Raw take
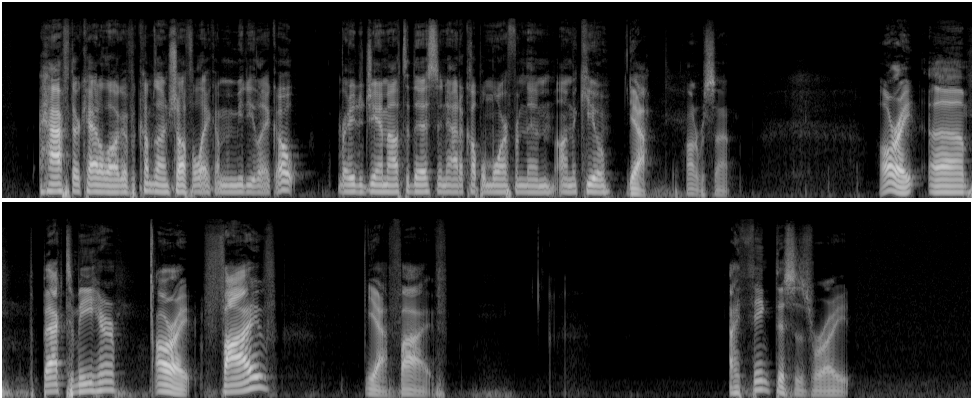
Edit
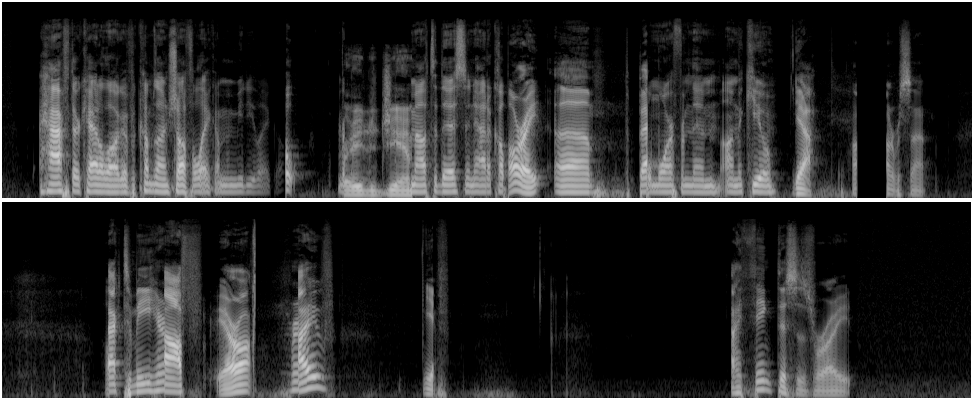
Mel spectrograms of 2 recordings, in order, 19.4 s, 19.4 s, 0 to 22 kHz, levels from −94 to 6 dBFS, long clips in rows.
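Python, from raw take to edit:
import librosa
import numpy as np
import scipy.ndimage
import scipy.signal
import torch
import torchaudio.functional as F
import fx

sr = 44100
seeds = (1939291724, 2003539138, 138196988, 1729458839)

y = fx.studio_fade_out(x, sr, start_s=1.84, length_s=1.0)
y = fx.edit(y, sr, fx.speed_span(start_s=3.42, length_s=0.4, speed=0.59),
    fx.insert_silence(at_s=6.89, length_s=0.3),
    fx.move(start_s=8.81, length_s=1.38, to_s=4.79),
    fx.reverse_span(start_s=10.75, length_s=1.34),
    fx.cut(start_s=13.43, length_s=0.56), tone=tone)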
